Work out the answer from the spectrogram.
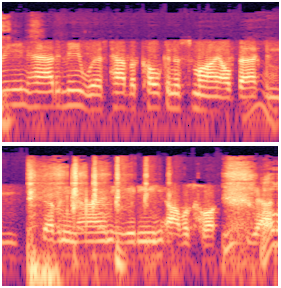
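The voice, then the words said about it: Regional New England accent. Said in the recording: “with this accent”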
